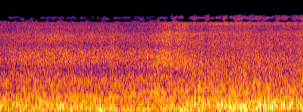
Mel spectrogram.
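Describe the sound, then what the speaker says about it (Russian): Continuous roaring surf of winter sea waves breaking on a beach, loud and close, with buffeting wind noise over the microphone and no voices. "Волны, конечно, хорошие."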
